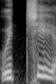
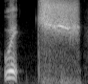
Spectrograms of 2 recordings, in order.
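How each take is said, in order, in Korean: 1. ch 뒤에 울리는 모음이 온전히 붙어요. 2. ch에서 끝나고 뒤에 모음이 없어요. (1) "위치 아니고" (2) "치 하고 목소리가 안 나야지 맞아요"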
